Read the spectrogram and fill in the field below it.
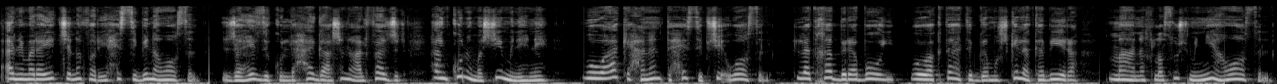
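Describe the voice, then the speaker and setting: A woman playing a young Upper Egyptian husband who defies his father and protests in a rapid rush of words. The voice stays mellow and soft-edged, like a storybook reading. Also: fairly high pitch, close to an everyday voice. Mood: protesting. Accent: Upper Egyptian Arabic. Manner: pleading, protesting.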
